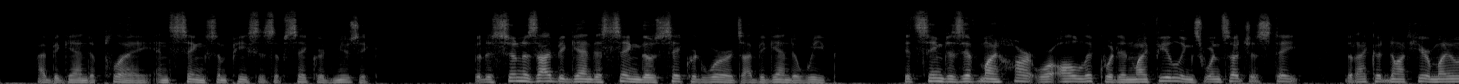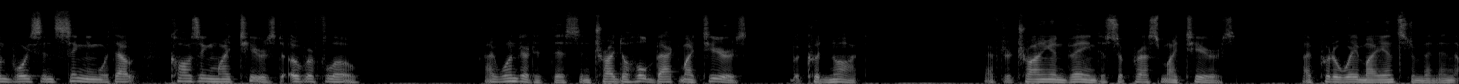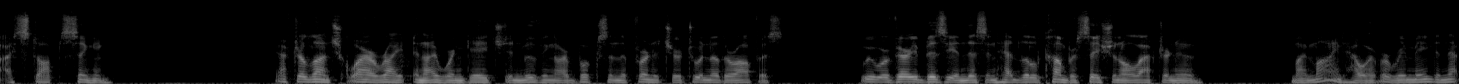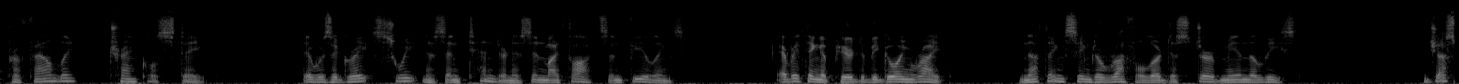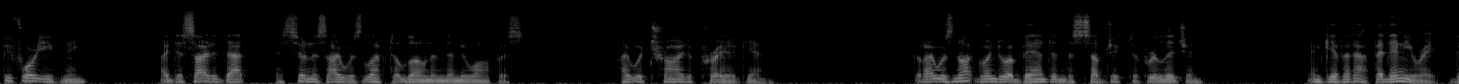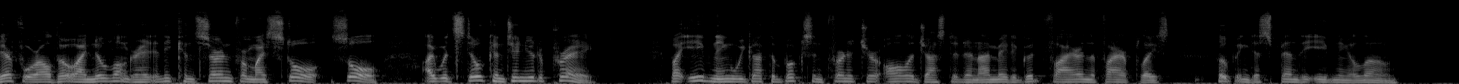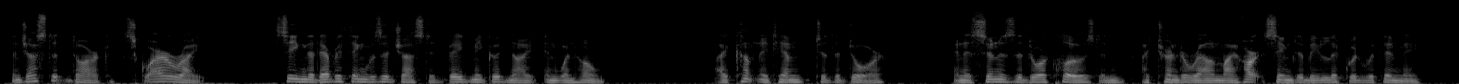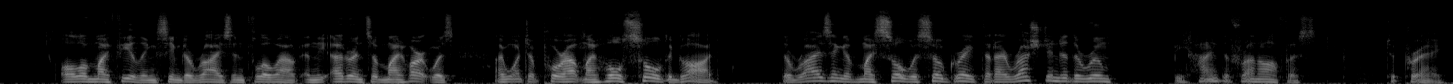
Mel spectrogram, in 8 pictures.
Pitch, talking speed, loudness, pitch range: 110 Hz, 170 wpm, -40 LUFS, 95-125 Hz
